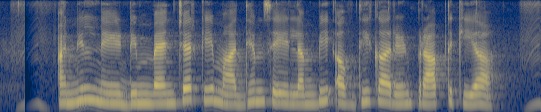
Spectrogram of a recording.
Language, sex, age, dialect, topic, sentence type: Hindi, female, 25-30, Garhwali, banking, statement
